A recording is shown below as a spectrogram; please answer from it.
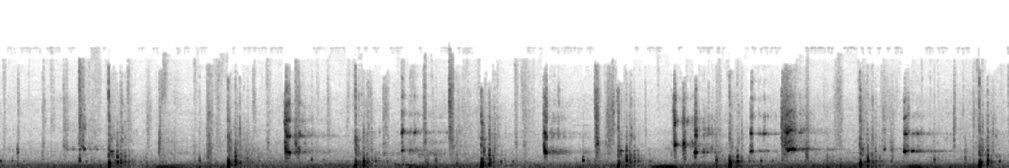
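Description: Tennis rally on a hard court: sharp racquet strikes and ball bounces, one every half-second to second, with tennis shoes squeaking on the court surface in between.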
